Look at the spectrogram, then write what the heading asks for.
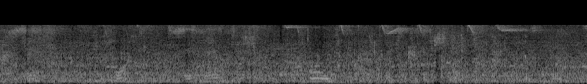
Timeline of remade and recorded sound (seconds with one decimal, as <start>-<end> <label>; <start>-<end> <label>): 0.0-0.5 remade; 0.5-1.6 recorded; 1.6-2.2 remade; 2.2-5.3 recorded; 5.3-5.9 remade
